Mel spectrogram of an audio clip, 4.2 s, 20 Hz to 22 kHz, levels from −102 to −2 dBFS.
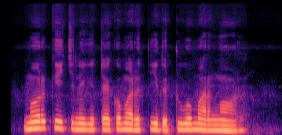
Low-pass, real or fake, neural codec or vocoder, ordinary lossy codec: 19.8 kHz; real; none; none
